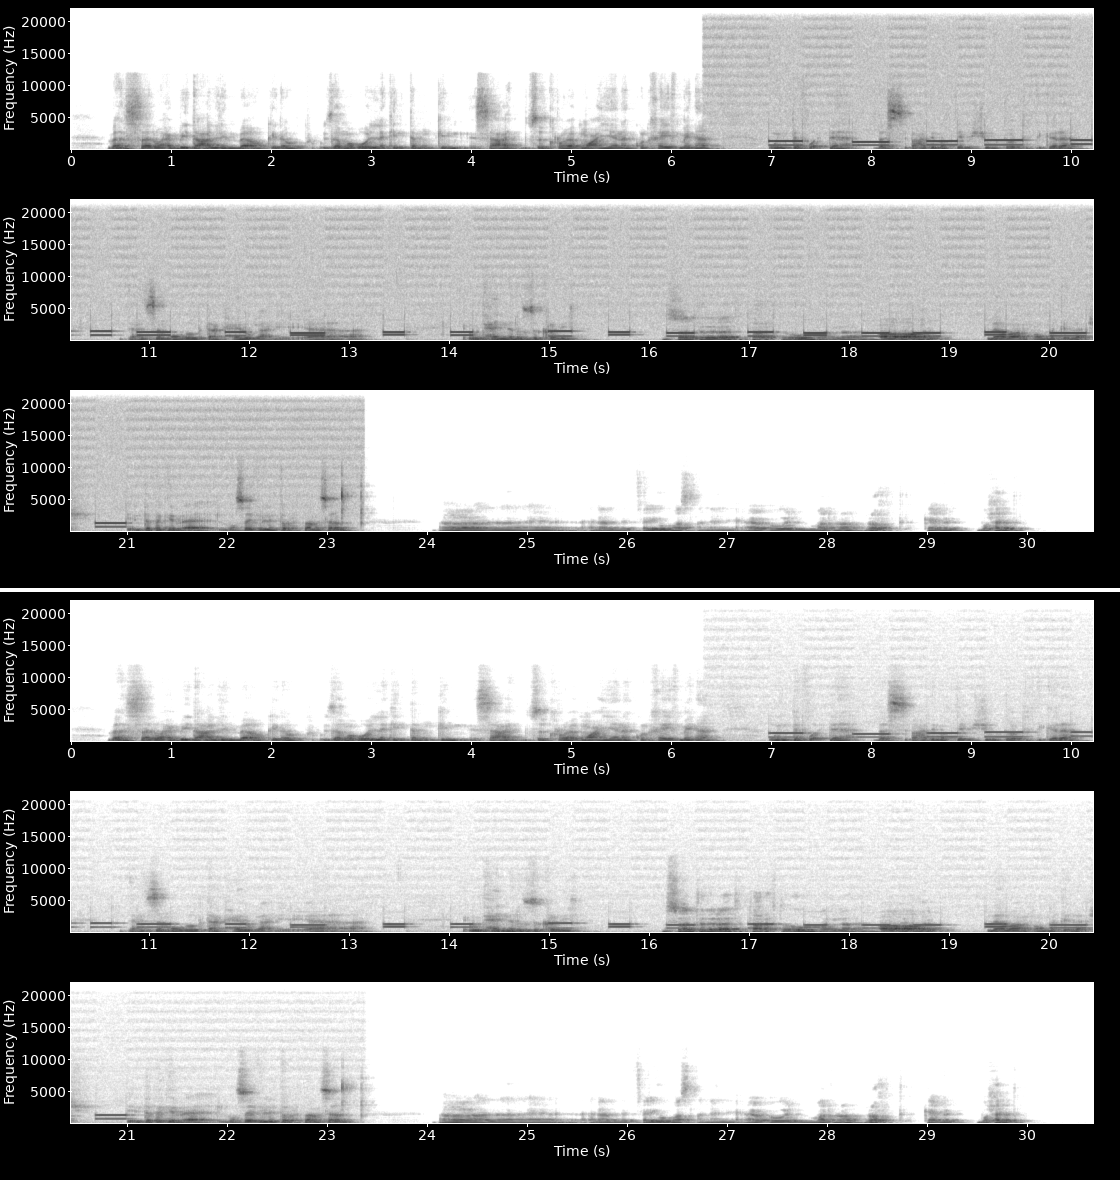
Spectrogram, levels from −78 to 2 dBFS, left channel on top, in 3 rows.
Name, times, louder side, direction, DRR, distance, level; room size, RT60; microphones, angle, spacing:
voice 1, 0.4-10.4 10.8-13.2 13.7-13.9 14.2-15.4 18.3-18.9 19.4-20.6 21.0-23.2, left 1 dB, 60° left, 4 dB, 3.9 m, -28 dB
Telephone, 6.3-23.4, left 6 dB, 45° left, 1.0 m, -30 dB
voice 2, 14.4-14.7 16.1-18.9 21.4-21.8 24.1-28.6 29.0-29.9, equal, 10° right, -1 dB, 6.1 m, -29 dB
17.5 x 10.0 x 4.6 m, 0.33 s
head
